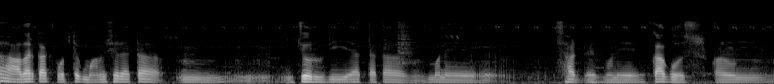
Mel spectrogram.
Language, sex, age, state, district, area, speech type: Bengali, male, 30-45, West Bengal, Cooch Behar, urban, spontaneous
